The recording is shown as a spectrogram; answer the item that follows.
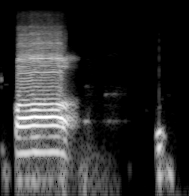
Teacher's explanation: یہ قا جو ہے قا، اس کو حلق سے نکلیے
